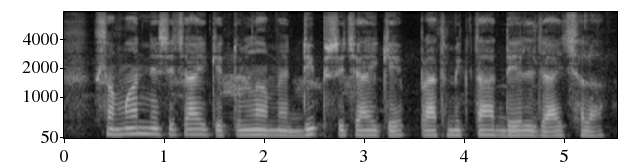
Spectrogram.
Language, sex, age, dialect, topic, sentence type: Maithili, male, 41-45, Eastern / Thethi, agriculture, statement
